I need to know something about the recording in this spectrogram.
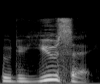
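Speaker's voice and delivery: "you" stressed in a low, soft question; single out "you"; the preacher repeating Jesus's question. Shown as a demonstration. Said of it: "the emphasis in this second question".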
